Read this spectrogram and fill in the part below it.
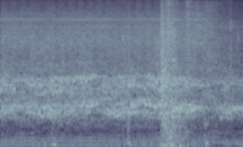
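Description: A Gauntlet Interceptor drifting in GTA gives a steady, loud tire squeal over engine noise, swelling near the end of the slide with no talk.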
